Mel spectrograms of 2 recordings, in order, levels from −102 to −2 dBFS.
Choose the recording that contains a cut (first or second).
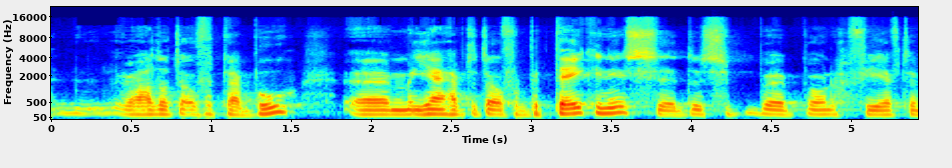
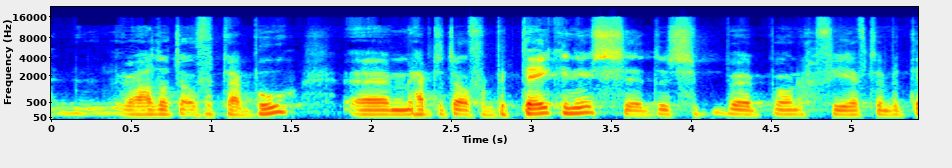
second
